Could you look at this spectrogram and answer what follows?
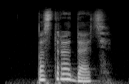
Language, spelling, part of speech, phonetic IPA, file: Russian, пострадать, verb, [pəstrɐˈdatʲ], Ru-пострадать.ogg
- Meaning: 1. to suffer 2. to come to harm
